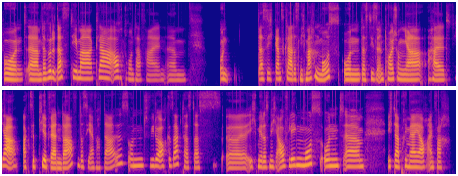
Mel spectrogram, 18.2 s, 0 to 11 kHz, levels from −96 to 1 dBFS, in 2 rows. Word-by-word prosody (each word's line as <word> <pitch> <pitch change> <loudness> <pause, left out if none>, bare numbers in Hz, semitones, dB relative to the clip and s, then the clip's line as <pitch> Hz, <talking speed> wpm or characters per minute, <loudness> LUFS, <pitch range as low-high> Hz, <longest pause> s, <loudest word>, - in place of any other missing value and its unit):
und, 180 -1 +1
ähm, 175 -1 +3
da 195 +1 -1
würde 225 -2 +3
das 225 +2 +2
Thema 210 -4 +2
klar 225 0 +2
auch 235 - -4
drunter 180 -6 -9
fallen, 165 0 -10
ähm, 165 0 -12 0.7
und 190 -3 -3 0.6
dass 190 0 -1
ich 195 -1 -8
ganz 195 0 -1
klar 190 -3 +4
das 185 0 -6
nicht 175 - -5
machen 210 +5 +1
muss 190 +10 -1
und 175 0 0
dass 180 -1 -2
diese 180 -2 -5
Enttäuschung 190 -1 -1
ja 170 +1 +3
halt, 170 -1 0
ja, 230 0 +6
akzeptiert 205 +2 0
werden 165 -1 +4
darf 170 - +3
und 240 - -8
dass 195 - -9
sie 185 -4 -6
einfach 170 0 -7
da 170 +1 -2
ist 305 +2 -7
und 230 +1 -3
wie 225 - -4
du 225 -3 +2
auch 210 - -5
gesagt 255 +1 -1
hast, 175 -1 -6
dass, 180 +7 -9
äh, 165 0 -2
ich 195 +2 -8
mir 200 -2 0
das 185 +2 -2
nicht 200 -3 -3
auflegen 230 +5 +2
muss 275 +4 +1
und, 225 +1 +1
ähm, 205 +1 +2 0.5
ich 205 0 -4
da 205 -2 +5
primär 200 -1 +1
ja 185 -1 +4
auch - - -14
einfach 185 0 -5
195 Hz, 190 wpm, -25 LUFS, 175-220 Hz, 0.7 s, ja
